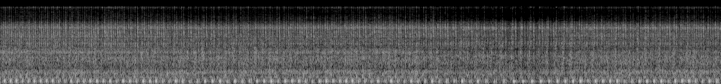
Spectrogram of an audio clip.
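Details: Alfa moped small single-cylinder engine idling with a hard rapid knock every firing stroke and unsteady speed after being ridden with minimal oil; owner suspects piston hitting a valve, others suggest a maladjusted or burnt valve, possibly a broken clutch basket or magnet striking; timing chain intact.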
